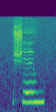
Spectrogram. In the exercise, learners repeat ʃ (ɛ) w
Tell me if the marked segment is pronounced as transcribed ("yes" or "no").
yes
